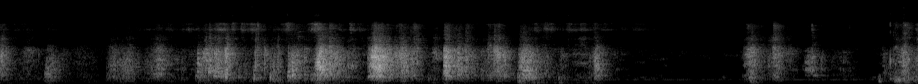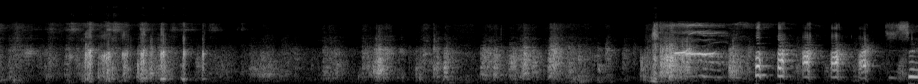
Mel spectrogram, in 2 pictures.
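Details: Dog giving repeated loud vocal bursts, whining and bark-like, in dense runs from the start to about 6 seconds and again from 9 to 18 seconds, with a short silent gap near 7 seconds.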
